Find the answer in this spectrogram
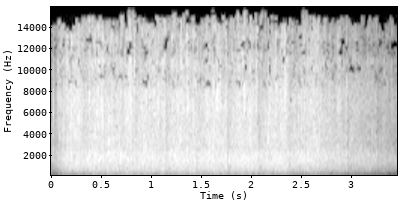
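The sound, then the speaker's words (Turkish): Government members and people's deputies applaud the new president at a Turkmenistan presidential swearing-in ceremony. The clapping is dense and loud, holds steady, then tapers slightly toward the end. “Davara qatnaşan hökümeti we pahalı halk vekilleri yadaw bakışların astına şowkunu el çarpıp täze prezidenti kutlady.”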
